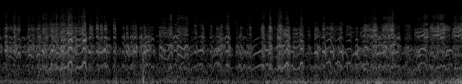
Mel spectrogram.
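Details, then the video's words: Breeding colony of Gull-billed terns in central Spain during chick feeding; continuous chorus of harsh, nasal, repeated calls from many birds overlapping into a steady clamor. "Gull-billed Tern colony"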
